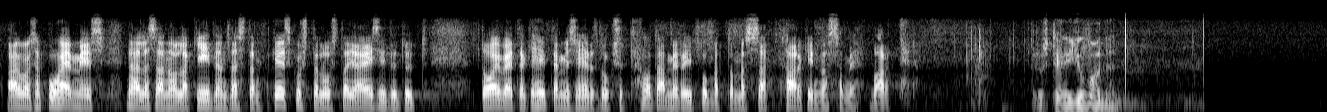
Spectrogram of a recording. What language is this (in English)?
Finnish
